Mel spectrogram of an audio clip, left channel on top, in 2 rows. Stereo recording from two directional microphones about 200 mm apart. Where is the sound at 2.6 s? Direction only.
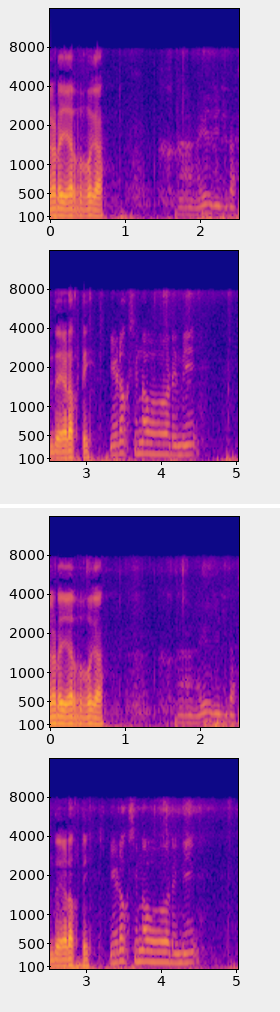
50° left (ahead or behind).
